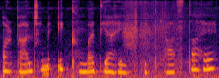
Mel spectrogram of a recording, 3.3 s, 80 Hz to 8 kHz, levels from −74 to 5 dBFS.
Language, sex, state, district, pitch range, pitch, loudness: Hindi, female, Gujarat, Gandhinagar, 240-320 Hz, 260 Hz, -17 LUFS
